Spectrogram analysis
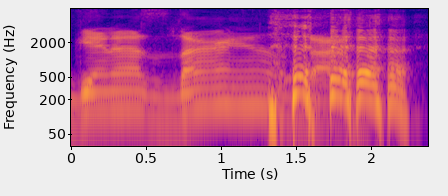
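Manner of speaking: mock German accent, sung slow and drawn out; terrible German accent. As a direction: ham up a bad German accent over the carol. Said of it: "for my terrible horrible German accent".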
